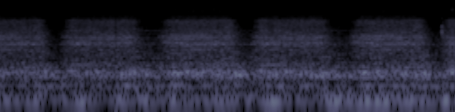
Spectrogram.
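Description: Mutoh large format color printer printing, a steady whirring rush with the print head sweeping back and forth in regular passes, close and continuous.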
